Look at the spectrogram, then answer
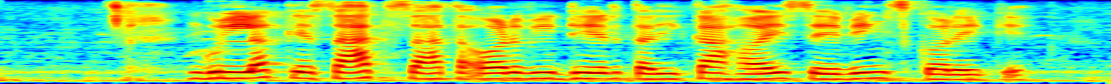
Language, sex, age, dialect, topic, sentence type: Magahi, female, 41-45, Southern, banking, statement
